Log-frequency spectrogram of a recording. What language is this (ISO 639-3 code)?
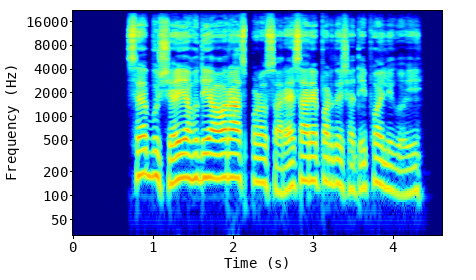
bfz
